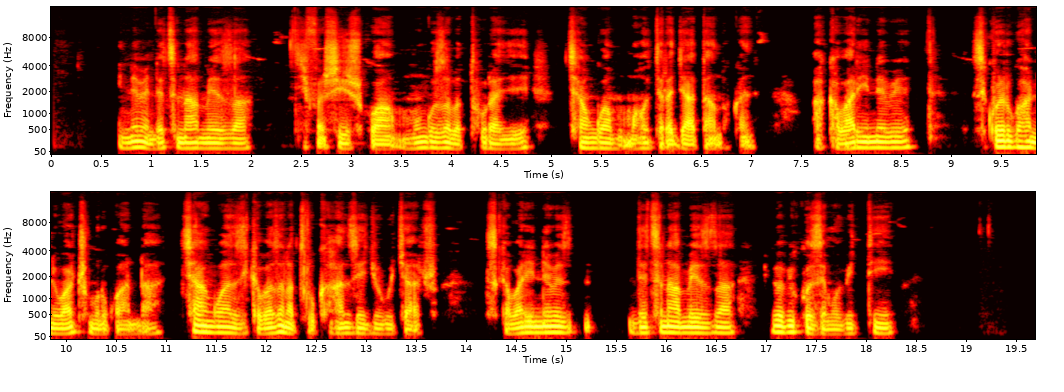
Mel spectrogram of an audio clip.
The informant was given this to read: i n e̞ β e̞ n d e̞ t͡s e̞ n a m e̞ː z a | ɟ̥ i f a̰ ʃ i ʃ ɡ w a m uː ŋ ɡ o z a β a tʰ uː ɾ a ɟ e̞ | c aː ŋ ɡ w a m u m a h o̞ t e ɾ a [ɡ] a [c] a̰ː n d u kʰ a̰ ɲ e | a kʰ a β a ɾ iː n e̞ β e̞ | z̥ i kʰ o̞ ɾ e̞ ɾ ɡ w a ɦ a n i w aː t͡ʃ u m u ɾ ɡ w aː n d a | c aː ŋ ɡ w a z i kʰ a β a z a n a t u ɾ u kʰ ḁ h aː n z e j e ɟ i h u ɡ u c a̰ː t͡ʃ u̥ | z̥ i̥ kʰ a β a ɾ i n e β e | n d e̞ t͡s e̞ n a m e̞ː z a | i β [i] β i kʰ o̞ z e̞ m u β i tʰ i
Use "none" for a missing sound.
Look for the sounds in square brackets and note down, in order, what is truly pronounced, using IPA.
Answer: ɟ, t, a

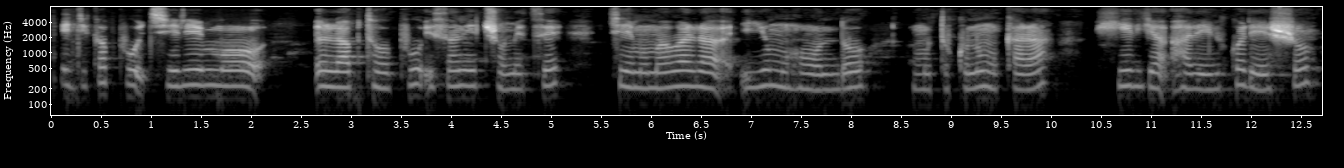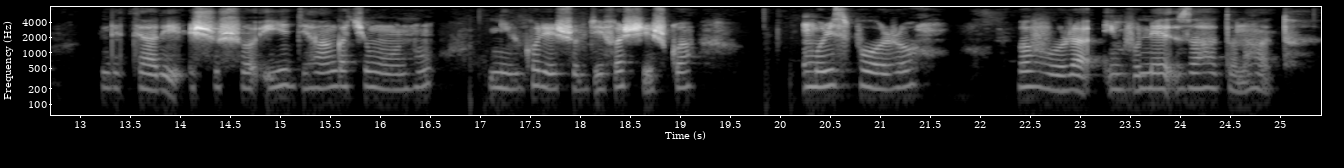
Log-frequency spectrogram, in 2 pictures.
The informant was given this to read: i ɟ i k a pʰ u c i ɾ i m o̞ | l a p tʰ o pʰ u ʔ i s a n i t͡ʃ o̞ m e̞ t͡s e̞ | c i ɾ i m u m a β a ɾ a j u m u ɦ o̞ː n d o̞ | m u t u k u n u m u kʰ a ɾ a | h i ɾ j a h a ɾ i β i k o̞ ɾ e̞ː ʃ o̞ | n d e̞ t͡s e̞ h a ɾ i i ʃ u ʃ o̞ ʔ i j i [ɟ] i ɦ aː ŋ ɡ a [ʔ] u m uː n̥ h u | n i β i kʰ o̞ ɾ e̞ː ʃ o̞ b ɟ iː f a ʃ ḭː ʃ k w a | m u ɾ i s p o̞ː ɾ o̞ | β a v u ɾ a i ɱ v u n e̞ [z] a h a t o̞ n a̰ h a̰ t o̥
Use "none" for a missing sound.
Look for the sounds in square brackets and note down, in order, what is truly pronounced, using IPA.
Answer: ɟ, c, z

